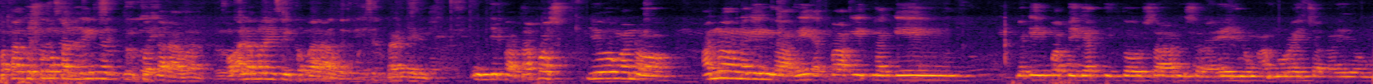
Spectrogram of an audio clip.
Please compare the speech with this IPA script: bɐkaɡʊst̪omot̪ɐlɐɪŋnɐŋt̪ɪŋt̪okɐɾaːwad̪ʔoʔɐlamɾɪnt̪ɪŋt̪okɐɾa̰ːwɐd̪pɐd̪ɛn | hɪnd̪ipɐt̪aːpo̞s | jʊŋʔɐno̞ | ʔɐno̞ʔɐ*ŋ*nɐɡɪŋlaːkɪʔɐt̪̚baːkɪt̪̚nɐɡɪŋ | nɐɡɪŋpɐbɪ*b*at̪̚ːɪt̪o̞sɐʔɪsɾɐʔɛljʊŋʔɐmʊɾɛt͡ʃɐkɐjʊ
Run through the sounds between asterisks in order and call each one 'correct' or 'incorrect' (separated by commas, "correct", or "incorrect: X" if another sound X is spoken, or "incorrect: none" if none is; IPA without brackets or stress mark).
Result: correct, incorrect: ɡ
